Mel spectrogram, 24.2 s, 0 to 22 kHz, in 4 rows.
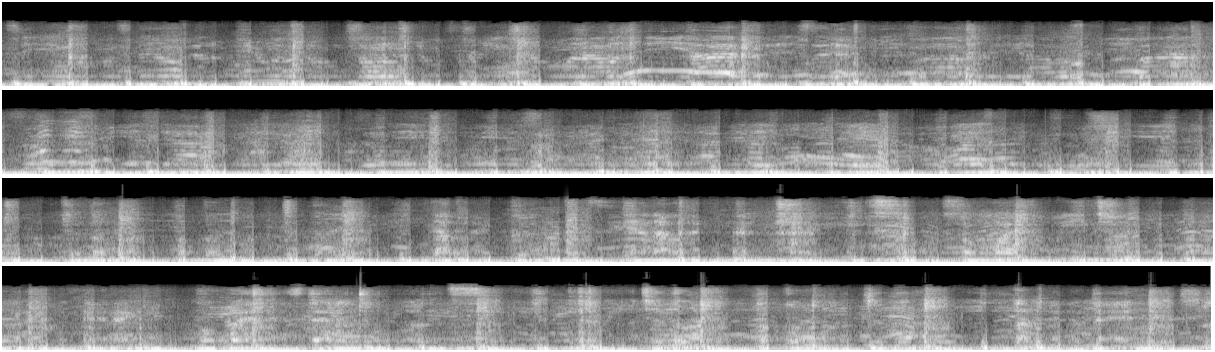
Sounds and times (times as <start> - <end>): Music: 0.0 - 24.2
Speech: 0.0 - 24.2.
